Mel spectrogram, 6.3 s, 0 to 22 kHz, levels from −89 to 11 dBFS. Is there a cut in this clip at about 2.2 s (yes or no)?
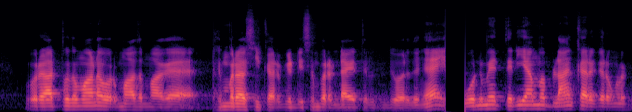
yes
